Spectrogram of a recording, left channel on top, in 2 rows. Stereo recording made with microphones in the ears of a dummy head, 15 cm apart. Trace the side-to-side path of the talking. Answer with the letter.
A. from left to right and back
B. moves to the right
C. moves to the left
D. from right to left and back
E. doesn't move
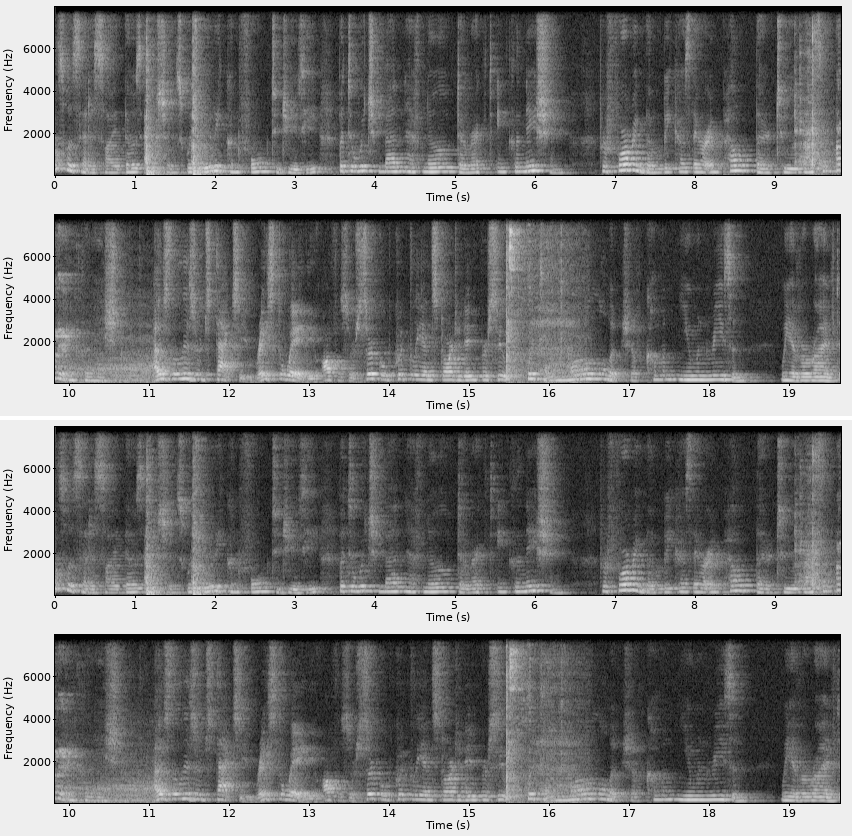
E.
